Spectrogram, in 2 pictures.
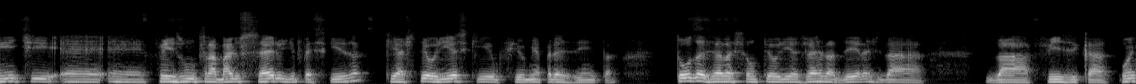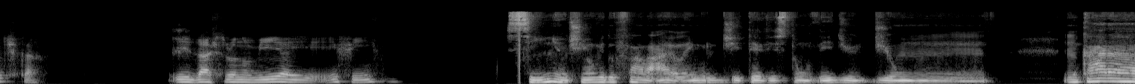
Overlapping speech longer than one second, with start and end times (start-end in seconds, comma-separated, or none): none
